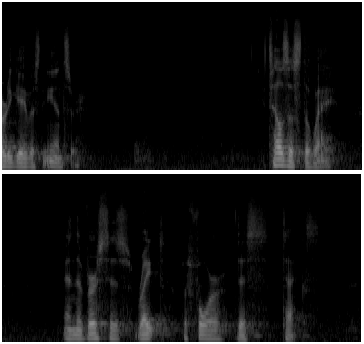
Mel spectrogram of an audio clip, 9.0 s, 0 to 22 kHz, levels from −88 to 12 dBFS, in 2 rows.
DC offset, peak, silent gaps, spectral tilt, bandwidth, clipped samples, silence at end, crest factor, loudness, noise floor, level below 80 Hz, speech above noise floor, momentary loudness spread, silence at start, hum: under 0.1%; -24 dBFS; none; -5.5 dB/octave; 18 kHz; under 0.1%; 0.6 s; 24 dB; -46 LUFS; -79 dBFS; -78 dBFS; 34 dB; 18 LU; 0 s; none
